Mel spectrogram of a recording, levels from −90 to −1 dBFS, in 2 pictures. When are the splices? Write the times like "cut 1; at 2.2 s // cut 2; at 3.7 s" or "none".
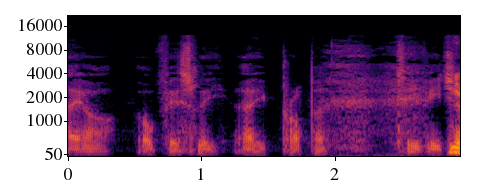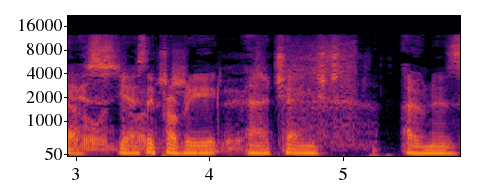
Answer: none

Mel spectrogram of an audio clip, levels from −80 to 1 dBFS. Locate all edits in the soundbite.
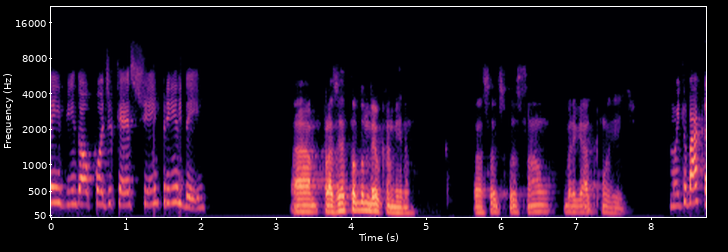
cut 1; at 7.3 s

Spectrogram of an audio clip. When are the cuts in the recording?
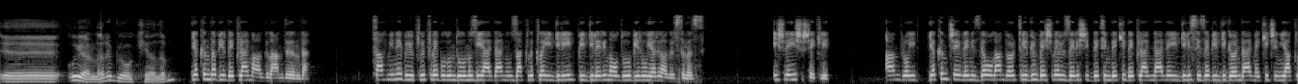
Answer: none

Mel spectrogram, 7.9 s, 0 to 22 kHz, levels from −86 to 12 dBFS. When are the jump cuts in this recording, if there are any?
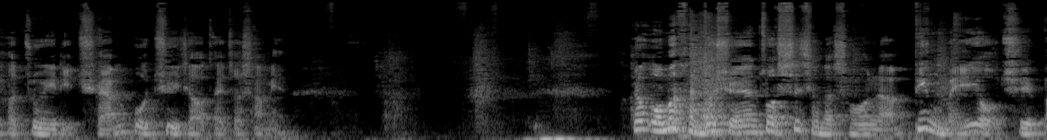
cut 1; at 4.6 s

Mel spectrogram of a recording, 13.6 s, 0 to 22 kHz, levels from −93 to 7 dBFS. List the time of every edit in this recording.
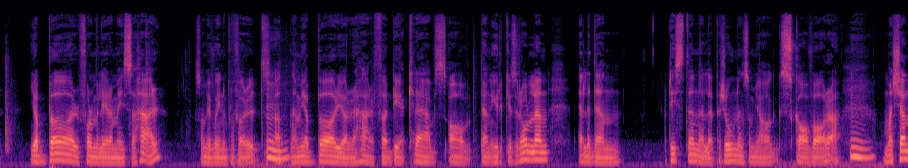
none

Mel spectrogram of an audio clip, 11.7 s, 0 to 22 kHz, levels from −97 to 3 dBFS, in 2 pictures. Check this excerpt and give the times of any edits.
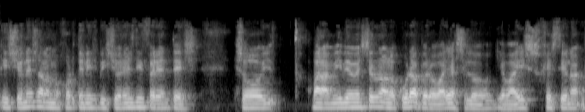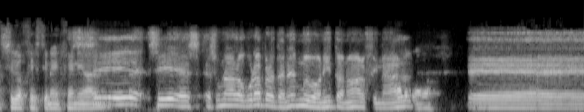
none

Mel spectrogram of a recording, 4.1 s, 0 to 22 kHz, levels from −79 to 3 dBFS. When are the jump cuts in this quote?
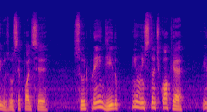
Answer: none

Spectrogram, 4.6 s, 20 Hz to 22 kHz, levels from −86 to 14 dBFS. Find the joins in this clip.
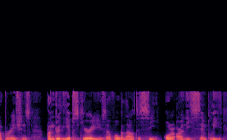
cut 1; at 2.4 s // cut 2; at 3.2 s

